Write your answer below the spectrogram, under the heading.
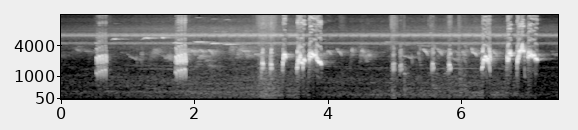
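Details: Red-whiskered bulbuls in contest-style morning singing, used as a lure to train birds to sing: short bright chattering phrases bursting out irregularly, some closely clustered, over a steady high-pitched insect-like whine.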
